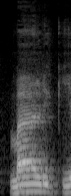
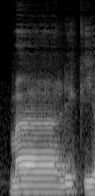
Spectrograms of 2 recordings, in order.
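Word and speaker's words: مالك: Sebagian qurra membaca Maliki Yaumiddin dengan meniadakan alif setelah huruf mim. Sementara sebagian qurra lainnya membacanya dengan menggunakan alif setelah huruf mim menjadi Maliki Yaumiddin. Kedua bacaan itu benar dan mutawatir dalam qiraat sab'ah.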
